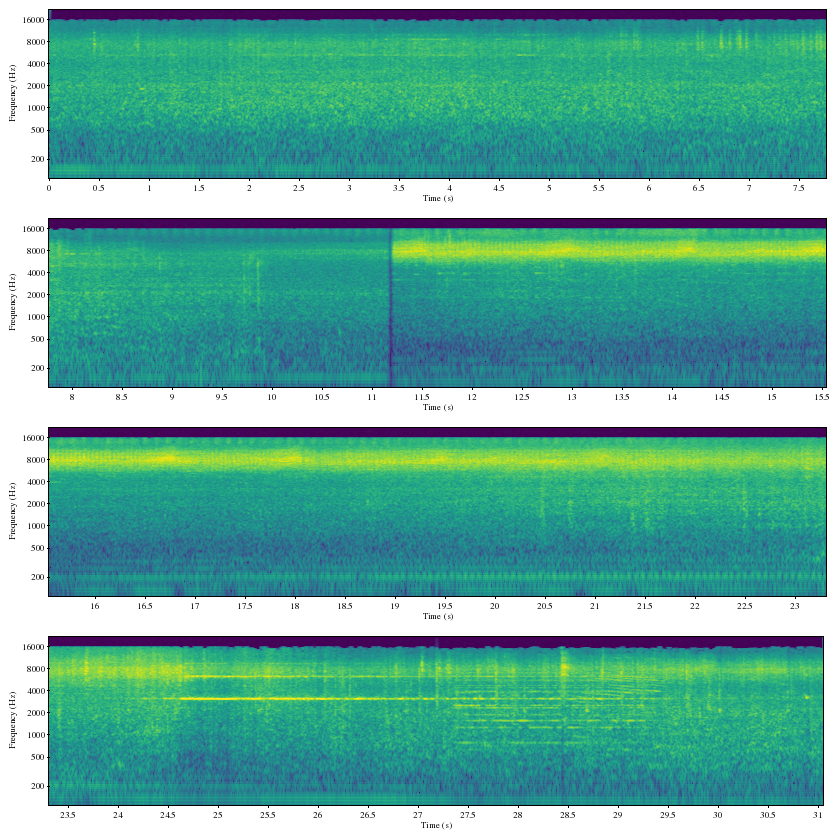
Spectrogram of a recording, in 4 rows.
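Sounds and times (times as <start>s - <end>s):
carriages rolling past: 0.0s - 31.0s
locomotive engine running: 0.0s - 31.0s
thin high squeal: 23.6s - 31.0s.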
